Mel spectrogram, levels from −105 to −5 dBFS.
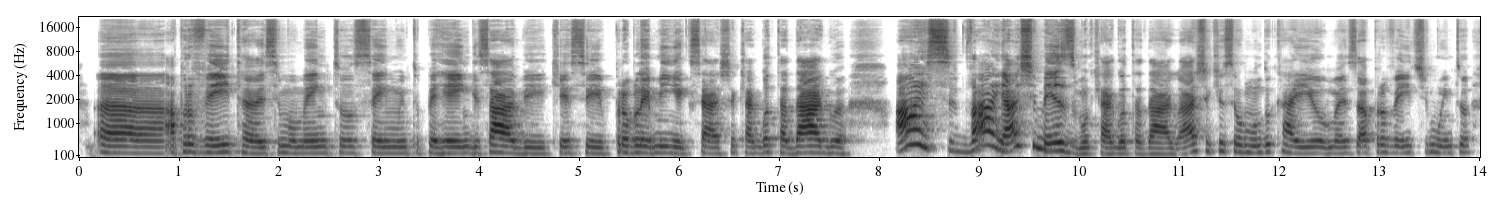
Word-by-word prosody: ah, 180 -3 +2
aproveita 195 -2 -1
esse 165 +2 -3
momento 180 0 -7
sem 180 -1 -3
muito 175 0 -11
perrengue, 175 0 -2
sabe, 175 -3 +3
que 165 - -12
esse 175 -1 -4
probleminha 185 -3 -3
que 165 - -20
você 180 - -1
acha 165 +2 -2
que 185 -1 -16
é - - +3
a - - -5
gota 190 +1 -6
d'água. 185 0 +4 0.5
Ai, 410 -4 +6
se 250 -6 +5
vai, 265 - +4
ache 355 - +6
mesmo 220 - +1
que 165 +1 -6
a 160 - 0
gota 165 0 -8
d'água, 155 -1 -1
acha 225 +1 -1
que 235 +2 -10
o - - -7
seu 215 -2 -4
mundo 195 +2 -9
caiu, 175 -3 -4
mas 170 +1 -7
aproveite 185 +1 -6
muito 185 0 -11
180 Hz, 160 wpm, -24 LUFS, 170-195 Hz, 0.5 s, Ai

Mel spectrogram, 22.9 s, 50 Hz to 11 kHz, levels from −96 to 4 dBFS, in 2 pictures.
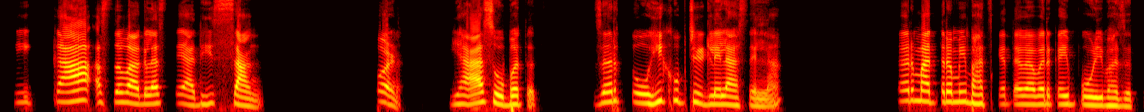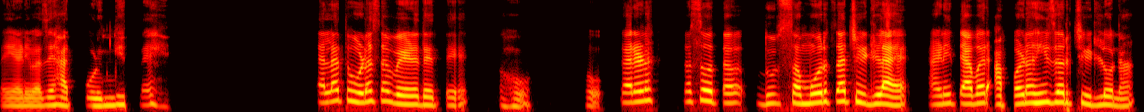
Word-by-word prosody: की 255 +1 -14 0.3
"का 265 0 +6 0.3
असं 255 +1 -4
वागलास, 225 -1 +3
ते 230 - -11
आधी 215 +4 -8
सांग." 175 -5 +2 1.2
पण - - -1 0.5
ह्या 220 +3 +4
सोबतच, 210 -4 +1 0.6
जर 260 +3 0 0.2
तोही 240 +1 +2
खूप 300 -5 -6
चिडलेला 210 -4 +1
असेल 175 - -4
ना 85 - -7 1.2
तर 290 +1 -2
मात्र 270 -2 +3
मी 265 +1 -1
भाचक्या 225 -3 -3
तव्यावर 210 0 +1
काही 210 0 0
पोळी 195 -2 +2
भाजत 180 -3 -3
नाही 90 0 -11
आणि 90 0 -6
माझे 135 - -5
हात 185 -3 -2
पोळून 180 0 -4
घेत 205 +2 -4
नाही. 190 -4 -13 1.5
त्याला 255 +3 0
थोडंसं 280 0 0
वेळ 210 -2 +3
देते 185 -1 -6 0.4
हो, 165 -1 -12 0.6
हो. - - -14 0.2
कारण 270 +4 +3 0.3
कसं 270 +2 -2
होतं 245 -3 +1 0.2
दू 225 +2 -6
समोरचा 250 +4 +3
चिडलाय 220 -6 +4 0.3
आणि 210 +3 -4
त्यावर 230 +1 +4
आपणही 230 +5 +1
जर 255 0 +4
चिडलो 205 -3 -2
ना, 170 -1 -6
220 Hz, 130 wpm, -26 LUFS, 195-255 Hz, 1.5 s, का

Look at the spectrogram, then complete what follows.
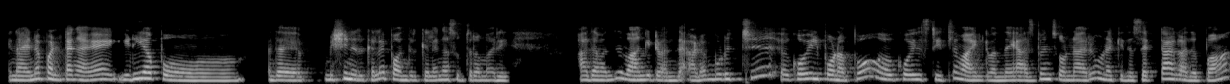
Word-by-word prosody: நான் 200 -1 +3
என்ன 255 - +2
பண்ணிட்டேங்க, 225 -3 +4 0.4
இடியாப்பம் 240 -6 +3 0.8
அந்த 195 0 +1 0.5
மிஷின் 240 +3 +5
இருக்குல, 210 +5 -2
இப்போ 240 - +1
வந்துருக்குலங்க 195 +1 -1
சுத்துற 200 -2 -4
மாரி. 185 -1 -1 0.8
அத 205 - -1
வந்து 205 +8 -3
வாங்கிட்டு 205 0 +2
வந்தேன். 185 +1 -1
அடம்புடிச்சு 240 - -2 0.4
கோயில் 250 +1 +2
போனப்போ 220 - +1 0.4
கோயில் 225 -1 +1
ஸ்ட்ரீட்ல 215 +4 -5
வாங்கிட்டு 190 -1 +1
வந்தேன். 185 +1 +1
என் 195 - +1
ஹஸ்பண்ட் 245 +7 -1
சொன்னாரு 195 +3 -1
உனக்கு 210 -2 -2
இது 185 - -1
செட் 195 +4 -2
ஆகாதுப்பா. 185 -5 0
205 Hz, 140 wpm, -25 LUFS, 195-240 Hz, 0.8 s, மிஷின்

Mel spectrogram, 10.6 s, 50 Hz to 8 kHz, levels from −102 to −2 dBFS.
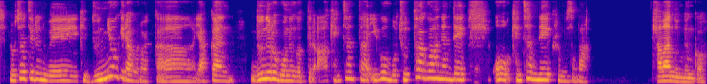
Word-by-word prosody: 여자들은 220 0 +1
왜 175 - -2 0.3
이렇게 165 +2 -6
눈요기라 230 - +4
그럴까. 150 0 -7
약간 170 +1 -2 0.2
눈으로 235 +3 +6
보는 175 -2 -3
것들. 155 -1 -10
'아 - - -9
괜찮다. 210 +2 -4
이거 225 +4 0
뭐 185 -3 -2
좋다고 255 +7 -2
하는데 215 -5 +2 0.4
어 200 0 -1
괜찮네.' 205 0 +3
그러면서 165 -6 -9
막 140 -1 -11 1.0
담아 170 +1 +6
놓는 140 -4 -4
거. 135 +2 -11
195 Hz, 290 characters per minute, -28 LUFS, 165-225 Hz, 1.0 s, 눈으로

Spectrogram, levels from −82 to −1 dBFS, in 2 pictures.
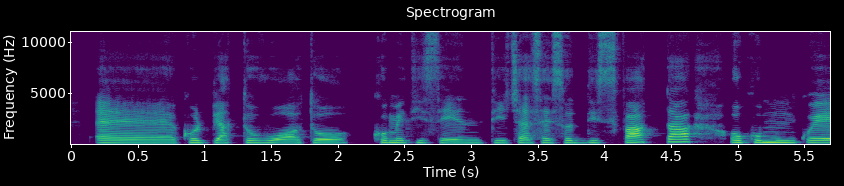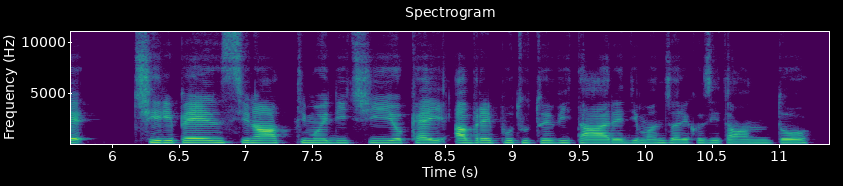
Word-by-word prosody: ehm, 170 -2 0
col 185 0 -1
piatto 185 +1 -2
vuoto, 170 0 -1
come 200 -2 0
ti 195 0 -8
senti? 170 -1 -6
Cioè 180 +1 -1
sei 190 +1 -3
soddisfatta 200 +7 +4 0.3
o 205 -1 +3
comunque 200 0 +3 0.4
ci 205 - +1
ripensi 195 +1 +3
un 195 - -1
attimo 185 0 +2
e 180 - -3
dici: 185 +1 -6
“Okay, 180 -1 -1
avrei 190 +1 +3
potuto 185 -1 -7
evitare 175 -2 -1
di 175 - -8
mangiare 170 0 -6
così 175 0 -8
tanto?”. 165 +2 -4
185 Hz, 135 wpm, -24 LUFS, 175-190 Hz, 0.4 s, soddisfatta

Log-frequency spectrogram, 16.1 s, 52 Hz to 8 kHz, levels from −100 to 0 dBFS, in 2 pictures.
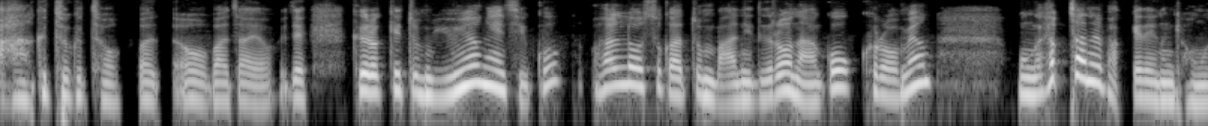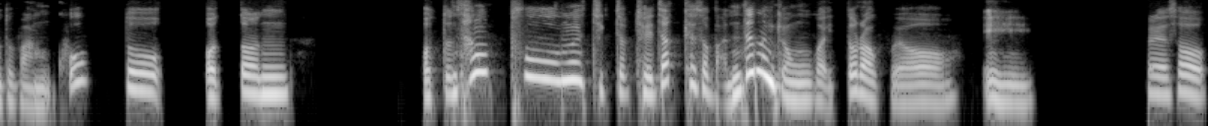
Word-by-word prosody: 아 155 -1 -3
그쵸 185 -2 -4
그쵸. 150 -4 -9
맞 150 - -6
어 155 -2 -5
맞아요. 145 -3 -7
이제 165 -1 -3 0.3
그렇게 210 0 +3
좀 190 -3 0
유명해지고 240 - +2 0.2
팔로우 255 +4 +1
수가 225 -8 -2
좀 170 -2 -1
많이 140 +2 -3
늘어나고 175 +6 +1
그러면 205 - 0 0.6
뭔가 180 0 +2
협찬을 335 -3 +5
받게 165 - -5
되는 150 -2 0
경우도 135 0 -6
많고 130 - -6 0.2
또 215 -4 +2 0.3
어떤 185 +3 +2 0.9
어떤 165 +4 -2
상품을 350 - +4
직접 195 -5 -8
제작해서 245 - -1
만드는 360 - +7
경우가 145 - -2
있더라고요. 140 -3 -3 0.2
예. 135 -4 -3 0.7
그래서 185 -1 -1
185 Hz, 295 characters per minute, -22 LUFS, 150-235 Hz, 0.9 s, 만드는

